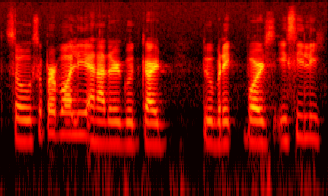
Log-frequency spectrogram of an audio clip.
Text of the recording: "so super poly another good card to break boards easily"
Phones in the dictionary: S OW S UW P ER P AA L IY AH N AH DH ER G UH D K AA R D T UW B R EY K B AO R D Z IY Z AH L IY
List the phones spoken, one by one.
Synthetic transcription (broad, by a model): S OW S UW P ER B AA L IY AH N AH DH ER G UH D K AA R D T UW B R EY K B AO R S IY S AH L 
